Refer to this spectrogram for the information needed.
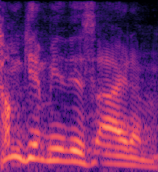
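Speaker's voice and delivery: high, commanding general's bark. Retelling an elderly lady asking the speaker for an item, imitating barking orders. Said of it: "barking orders at me like she's the general".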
